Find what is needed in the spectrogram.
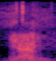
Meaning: I (first-person singular personal pronoun)
- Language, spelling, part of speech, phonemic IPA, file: Norwegian Bokmål, jeg, pronoun, /jæɪ̯/, No-jeg.ogg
